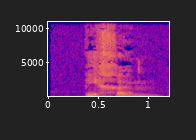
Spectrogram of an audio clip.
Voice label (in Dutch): "piegem", Dutch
